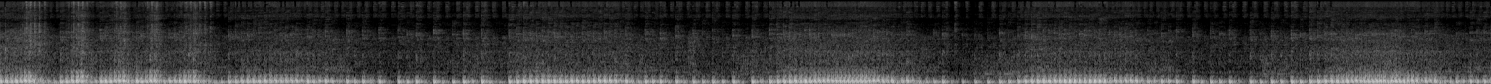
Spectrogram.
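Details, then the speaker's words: Honda Ruckus after replacing the failed fuel pump with a new OEM Honda pump and priming to the carburetor: steady single-cylinder putter, even low beat, no misses or hesitation; normal running after repair. "Well, she's back to running now. The fuel pump was the problem, and luckily, super easy swap, especially in my case, because this is all open."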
